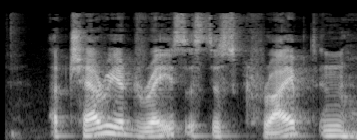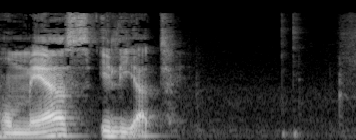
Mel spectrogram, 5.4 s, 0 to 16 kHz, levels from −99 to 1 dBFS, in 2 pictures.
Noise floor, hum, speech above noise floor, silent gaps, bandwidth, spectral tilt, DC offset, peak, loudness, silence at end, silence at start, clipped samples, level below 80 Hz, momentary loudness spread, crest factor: -69 dBFS; none; 51 dB; none; 11.5 kHz; -4.5 dB/octave; under 0.1%; -2 dBFS; -19 LUFS; 1.4 s; 0.35 s; under 0.1%; -56 dBFS; 10 LU; 18 dB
